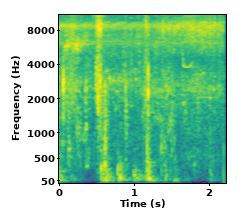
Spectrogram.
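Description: A series of irregular knocks and thumps, the sharpest right at the start, over a steady background noise.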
